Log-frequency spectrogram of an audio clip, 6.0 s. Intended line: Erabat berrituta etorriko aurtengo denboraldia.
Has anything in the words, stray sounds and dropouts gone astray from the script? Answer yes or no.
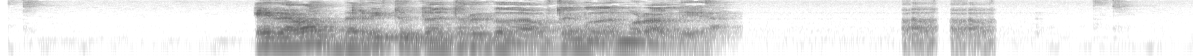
yes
